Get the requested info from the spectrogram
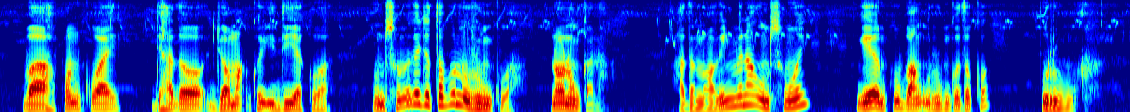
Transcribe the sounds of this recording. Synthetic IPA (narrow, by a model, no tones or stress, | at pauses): baɦɔpɔnkɔwaj | d͡ʒaɦad̪ɔd͡ʒɔma̰ʔkɔjid̪ijakɔwa | unsɔmɔjɡɛd͡ʒɔt̪ɔbɔnuɾumkɔwa̰ | nɔnɔŋkana | ad̪ɔnɔwaɡiɲmɛnaunsɔmɔj | ɡɛunkubaŋuɾumkɔd̪ɔkɔ | uɾumɔ̰ʔa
